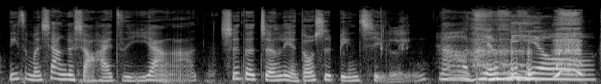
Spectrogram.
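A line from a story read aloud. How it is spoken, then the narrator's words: Laughing. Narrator (Chinese): 学长笑了，说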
